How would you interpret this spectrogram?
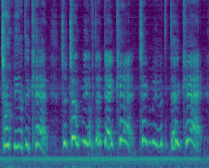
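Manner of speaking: high, urgent mock pleading; frantic caller impression. Reviewer mimicking the woman during phone sex, frantic. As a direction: beg in a high, insistent put-on voice.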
